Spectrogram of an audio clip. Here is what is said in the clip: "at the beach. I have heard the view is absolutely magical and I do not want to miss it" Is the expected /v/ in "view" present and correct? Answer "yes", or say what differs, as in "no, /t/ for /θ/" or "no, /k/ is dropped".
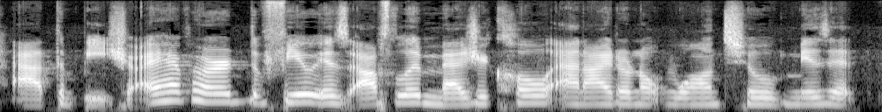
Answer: no, /f/ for /v/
